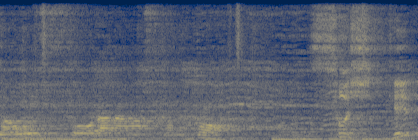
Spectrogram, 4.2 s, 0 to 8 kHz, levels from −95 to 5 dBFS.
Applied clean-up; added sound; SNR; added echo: none; Rattle (instrument); 17 dB; reverberation time 1.0 s.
